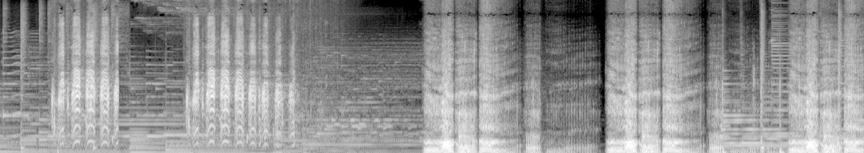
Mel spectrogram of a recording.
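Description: Two runs of fast, repeated quacking calls from a waterfowl over background music, then, from about halfway through, a jaguar's loud, rough roars in several bursts.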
